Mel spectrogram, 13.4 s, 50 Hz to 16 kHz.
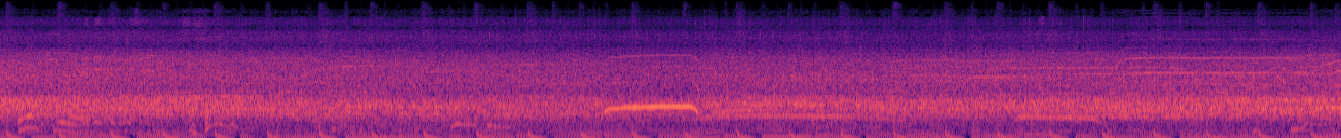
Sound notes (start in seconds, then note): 0.0 cheers and applause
